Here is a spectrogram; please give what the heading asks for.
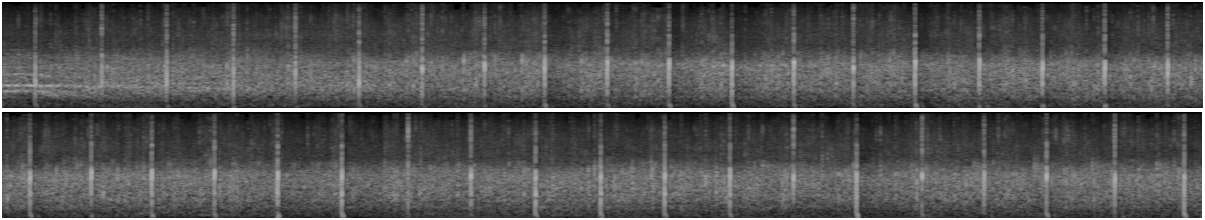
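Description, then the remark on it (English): An audience at a worship service breaks into sustained applause for the standing veterans, a dense wash of many hands clapping steadily at an even level for the whole stretch, with a few sharper individual claps standing out. “Give them a hand.”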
